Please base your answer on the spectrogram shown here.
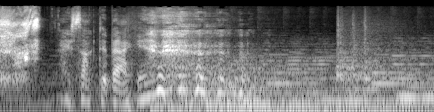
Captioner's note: giggles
